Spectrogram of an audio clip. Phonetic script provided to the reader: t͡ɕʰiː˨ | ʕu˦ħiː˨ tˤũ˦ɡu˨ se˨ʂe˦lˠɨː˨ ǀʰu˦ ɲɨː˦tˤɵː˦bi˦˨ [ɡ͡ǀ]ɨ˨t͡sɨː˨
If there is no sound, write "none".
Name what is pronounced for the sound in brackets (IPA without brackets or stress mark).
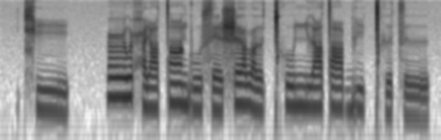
ǀʰ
